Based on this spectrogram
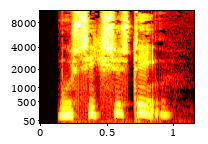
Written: musiksystem

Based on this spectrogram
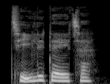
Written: teledata

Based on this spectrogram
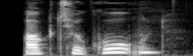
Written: oktogon

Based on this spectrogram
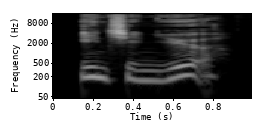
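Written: INGENIØRER

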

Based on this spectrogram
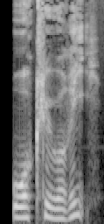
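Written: ordkløveri

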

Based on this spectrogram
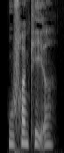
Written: ufrankeret

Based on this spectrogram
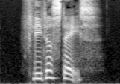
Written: flitterstads

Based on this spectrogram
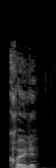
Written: krøl

